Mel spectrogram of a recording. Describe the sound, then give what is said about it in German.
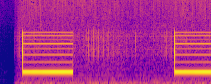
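Telephone ringback tone on a call to the Berlin police emergency line. One steady beep about a second long is followed by a long pause filled with faint line hiss, then a second beep begins. “Anruf bei der Polizei.”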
